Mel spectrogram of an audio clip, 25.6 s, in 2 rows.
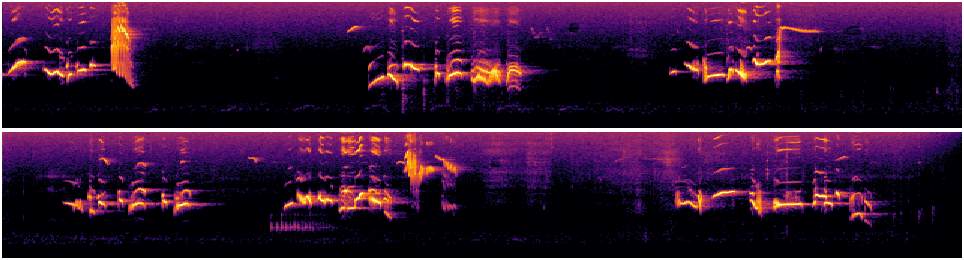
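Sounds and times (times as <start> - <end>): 
Eurasian blackbird song: 0.0 - 2.0, 4.6 - 7.4, 8.2 - 11.8, 13.4 - 19.1, 21.7 - 24.7.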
